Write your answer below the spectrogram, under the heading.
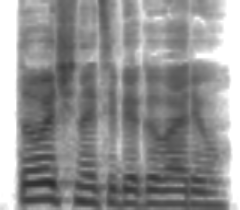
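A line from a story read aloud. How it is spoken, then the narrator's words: Snort. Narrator (Russian): хмыкнул водник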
